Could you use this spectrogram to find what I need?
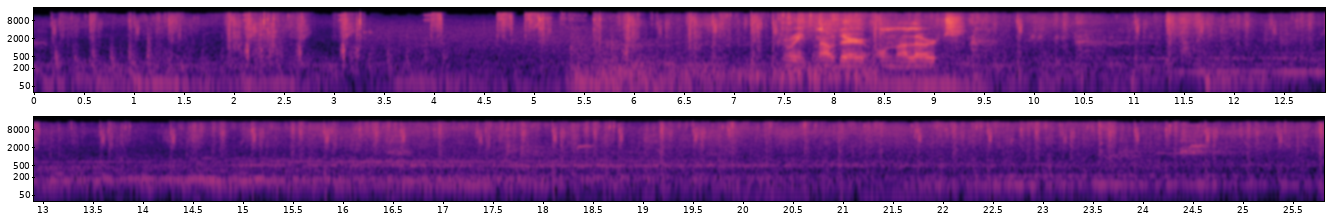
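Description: Footsteps crunch quickly on dry dirt and gravel.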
